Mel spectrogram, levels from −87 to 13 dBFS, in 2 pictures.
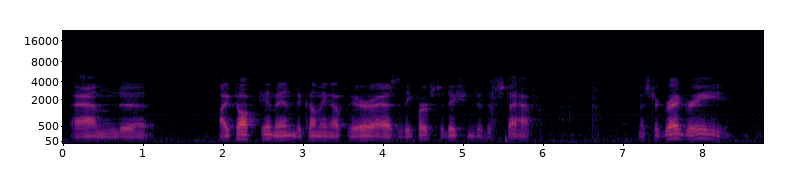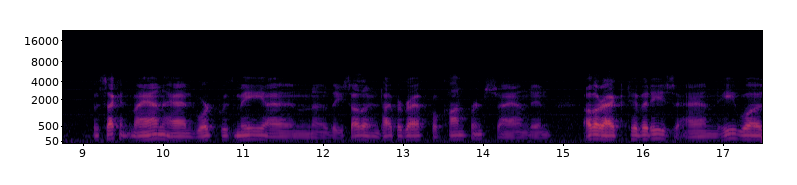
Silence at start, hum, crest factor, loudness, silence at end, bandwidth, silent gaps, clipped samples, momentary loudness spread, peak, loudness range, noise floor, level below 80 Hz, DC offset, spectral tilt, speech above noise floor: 0.1 s; none; 24 dB; -47 LUFS; 0 s; 18 kHz; none; under 0.1%; 17 LU; -24 dBFS; 6 LU; -74 dBFS; -82 dBFS; under 0.1%; -6.5 dB/octave; 27 dB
